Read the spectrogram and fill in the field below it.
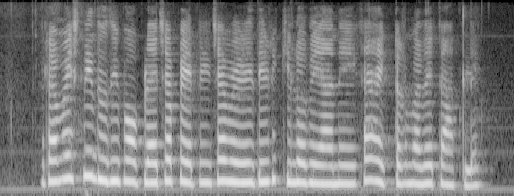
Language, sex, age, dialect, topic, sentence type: Marathi, female, 31-35, Northern Konkan, agriculture, statement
